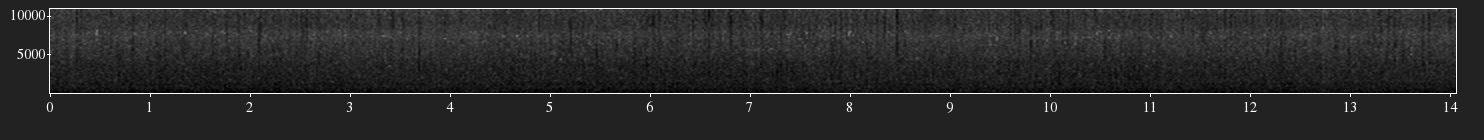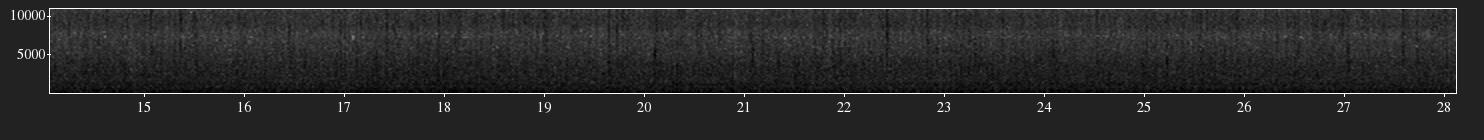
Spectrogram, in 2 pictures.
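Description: Heavy tropical-storm rain falling steadily on the leaves of a broadleaf forest, a dense even hiss with fine drops pattering through it.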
